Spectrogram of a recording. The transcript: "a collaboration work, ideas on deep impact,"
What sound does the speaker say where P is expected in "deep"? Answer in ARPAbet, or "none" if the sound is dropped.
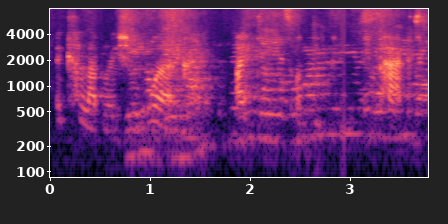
none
